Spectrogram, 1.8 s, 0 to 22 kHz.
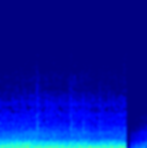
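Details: Mazda 6 2.0 diesel driving in second gear: steady droning whir under road noise that cuts out sharply; noise in 1st, 2nd and 5th gears, not in 3rd, 6th or neutral, play felt on shaft; worn gearbox bearing.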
